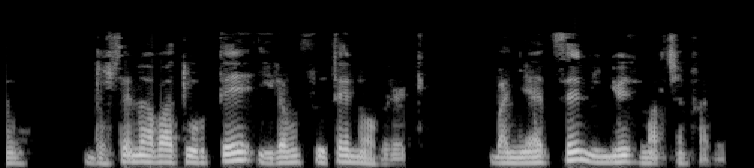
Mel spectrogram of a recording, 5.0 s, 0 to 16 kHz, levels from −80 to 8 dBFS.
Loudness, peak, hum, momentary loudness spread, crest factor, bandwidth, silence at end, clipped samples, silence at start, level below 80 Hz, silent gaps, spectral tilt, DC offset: -16 LUFS; 0 dBFS; none; 14 LU; 16 dB; 8 kHz; 0.2 s; under 0.1%; 0.05 s; -52 dBFS; 0.23-0.55 s, 2.85-3.25 s; -7 dB/octave; under 0.1%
